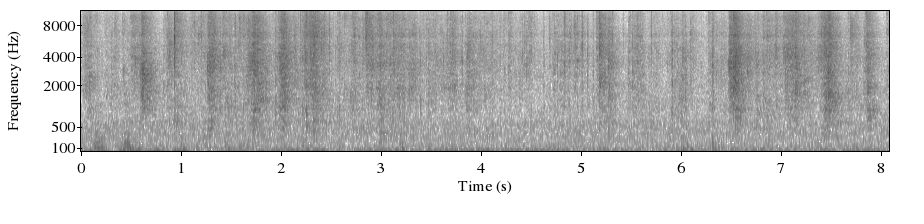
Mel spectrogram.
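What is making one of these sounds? A foil pack crinkles as it is torn open.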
